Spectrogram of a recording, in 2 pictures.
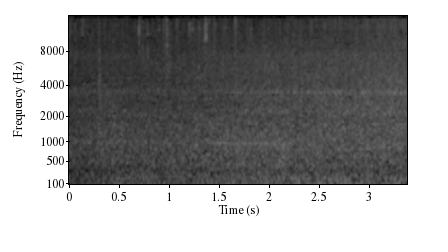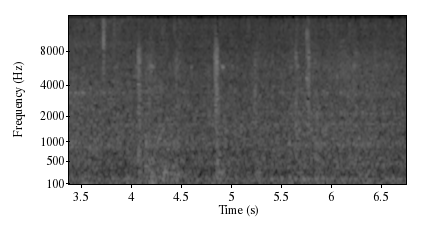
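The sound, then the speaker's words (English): A truck with its headlights on rumbles steadily as it pulls up, a deep continuous engine drone with a few faint clicks and squeaks near the end as it rolls to a stop. No one speaks. “A truck with headlights on pulls up.”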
